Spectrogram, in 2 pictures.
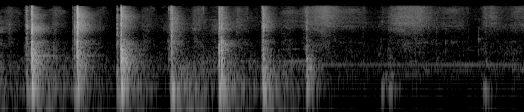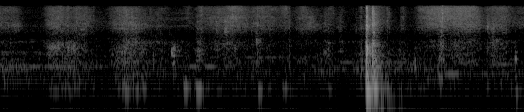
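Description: Hands slap and thump dough against a countertop.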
